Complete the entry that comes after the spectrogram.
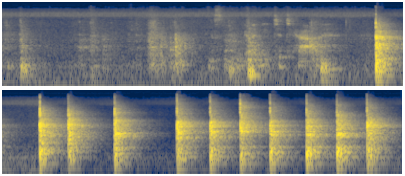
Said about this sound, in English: Just gently tap it in with a hammer if it doesn't go right in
